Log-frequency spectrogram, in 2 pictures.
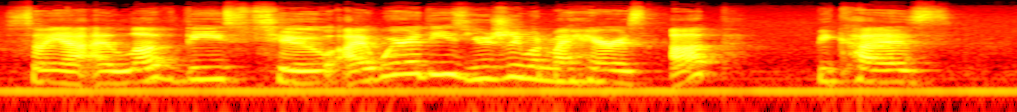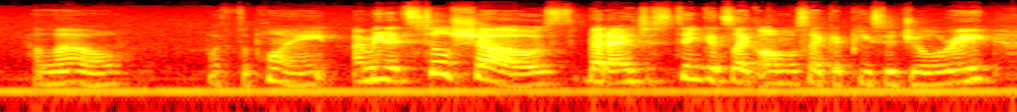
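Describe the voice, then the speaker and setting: A young woman vlogger, slightly hoarse, chatting casually and teasing herself about her purchases. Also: medium pitch, normal speed, bright, forceful tone, a little hiss or hum, rough recording. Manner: chatty, self-mocking, many fillers. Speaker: fashion vlogger. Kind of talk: casual haul chat to camera.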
